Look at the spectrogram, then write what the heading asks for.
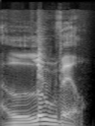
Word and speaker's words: Louisville: the uh the racetrack right it is in louisville jake thompson has beat it into my head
